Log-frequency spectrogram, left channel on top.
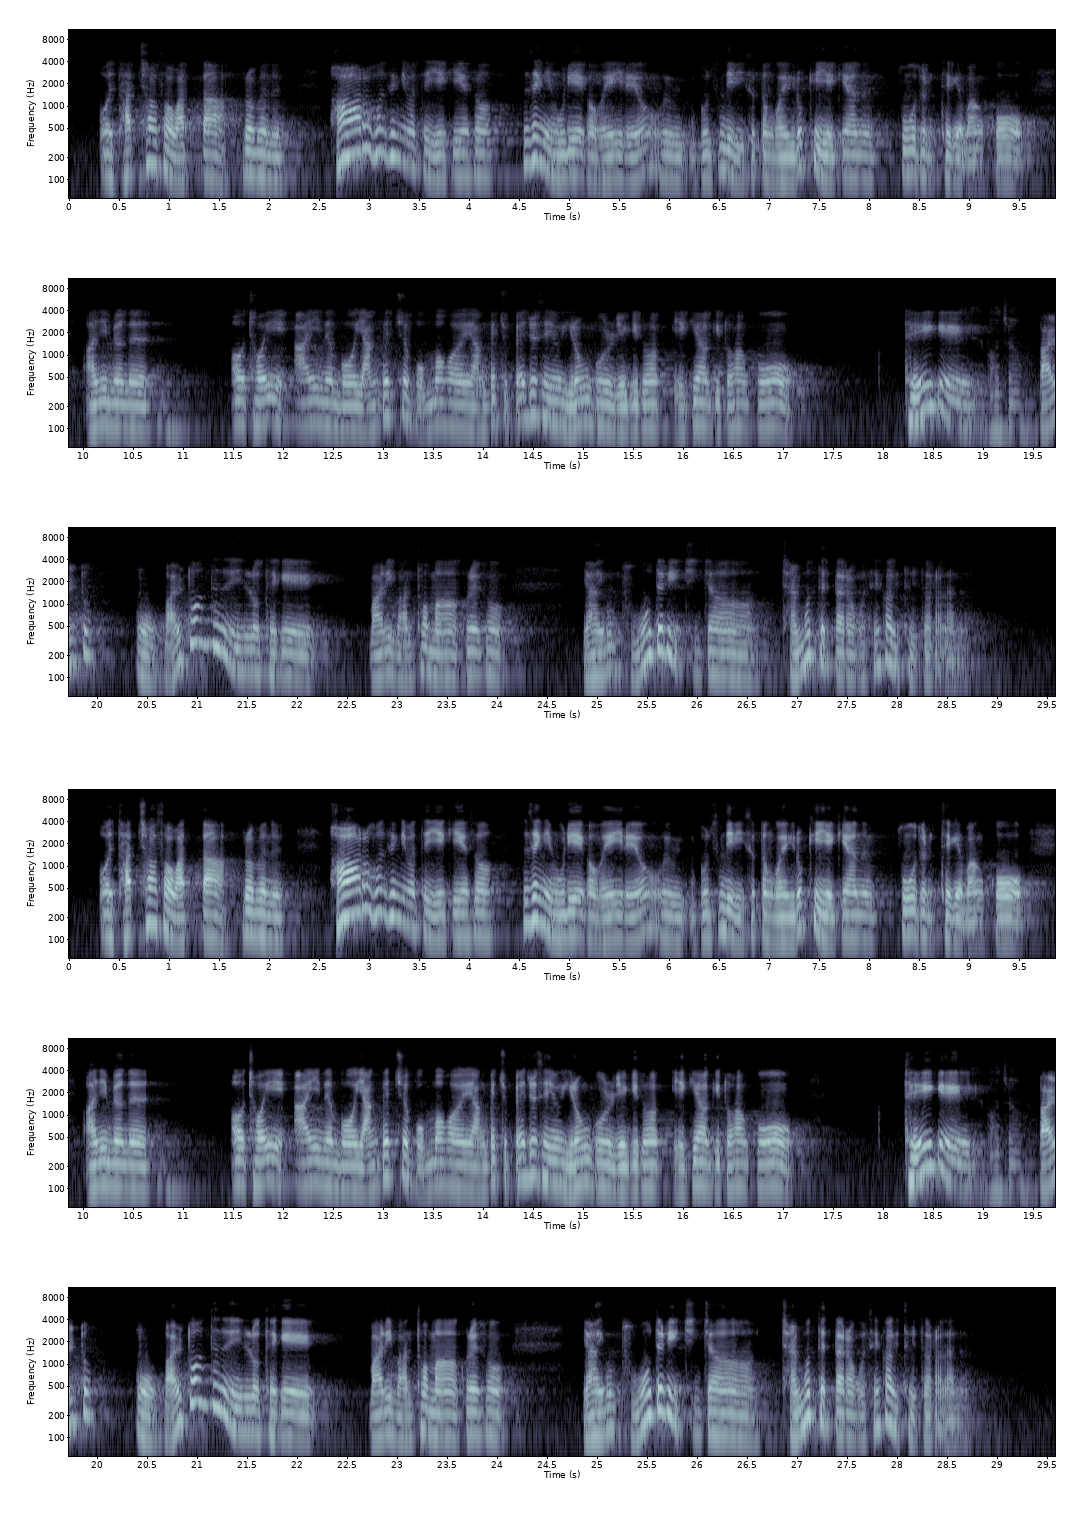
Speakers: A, on the right; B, in the centre.
A: 어, 다쳐서 왔다. 그러면은, 바로 선생님한테 얘기해서, 선생님, 우리 애가 왜 이래요? 왜- 무슨 일이 있었던 거예요? 이렇게 얘기하는 부모들 되게 많고, 아니면은,
B: 그래,
A: 어, 저희 아이는 뭐 양배추 못 먹어요. 양배추 빼주세요. 이런 걸 얘기도, 하- 얘기하기도 하고 되게
B: 그래, 맞아.
A: 말도, 어, 말도 안 되는 일로 되게 말이 많더만. 그래서 야, 이건 부모들이 진짜 잘못됐다라고 생각이 들더라, 나는.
